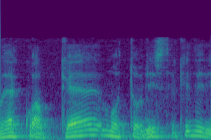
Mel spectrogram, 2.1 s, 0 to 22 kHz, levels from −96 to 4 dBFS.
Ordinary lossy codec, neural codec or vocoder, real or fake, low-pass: MP3, 64 kbps; codec, 16 kHz, 16 kbps, FunCodec, trained on LibriTTS, 50 frames a second; fake; 7.2 kHz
